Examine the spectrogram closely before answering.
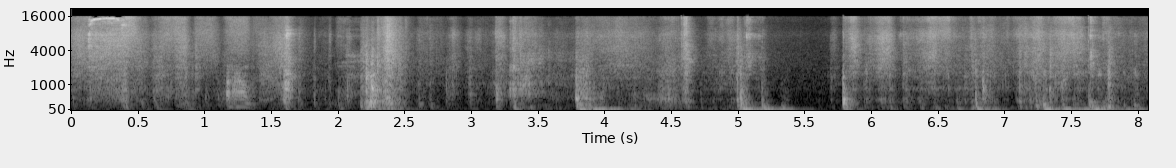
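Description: Handling noise of cardboard boxes and packaging being picked up and moved: irregular rubbing, rustling and light knocks, with a few dull thumps.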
